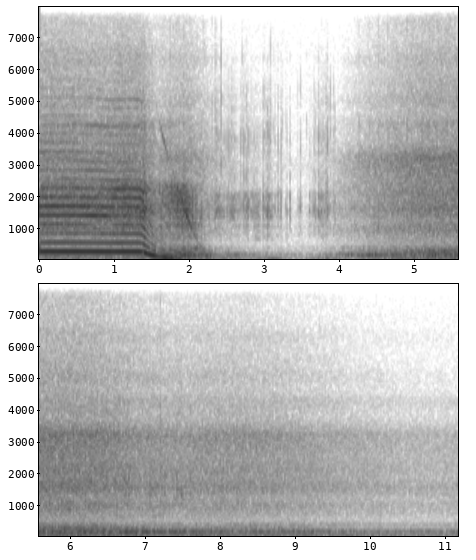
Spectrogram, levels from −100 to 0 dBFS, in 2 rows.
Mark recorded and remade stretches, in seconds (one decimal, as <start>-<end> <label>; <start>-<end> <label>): 0.0-11.2 recorded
